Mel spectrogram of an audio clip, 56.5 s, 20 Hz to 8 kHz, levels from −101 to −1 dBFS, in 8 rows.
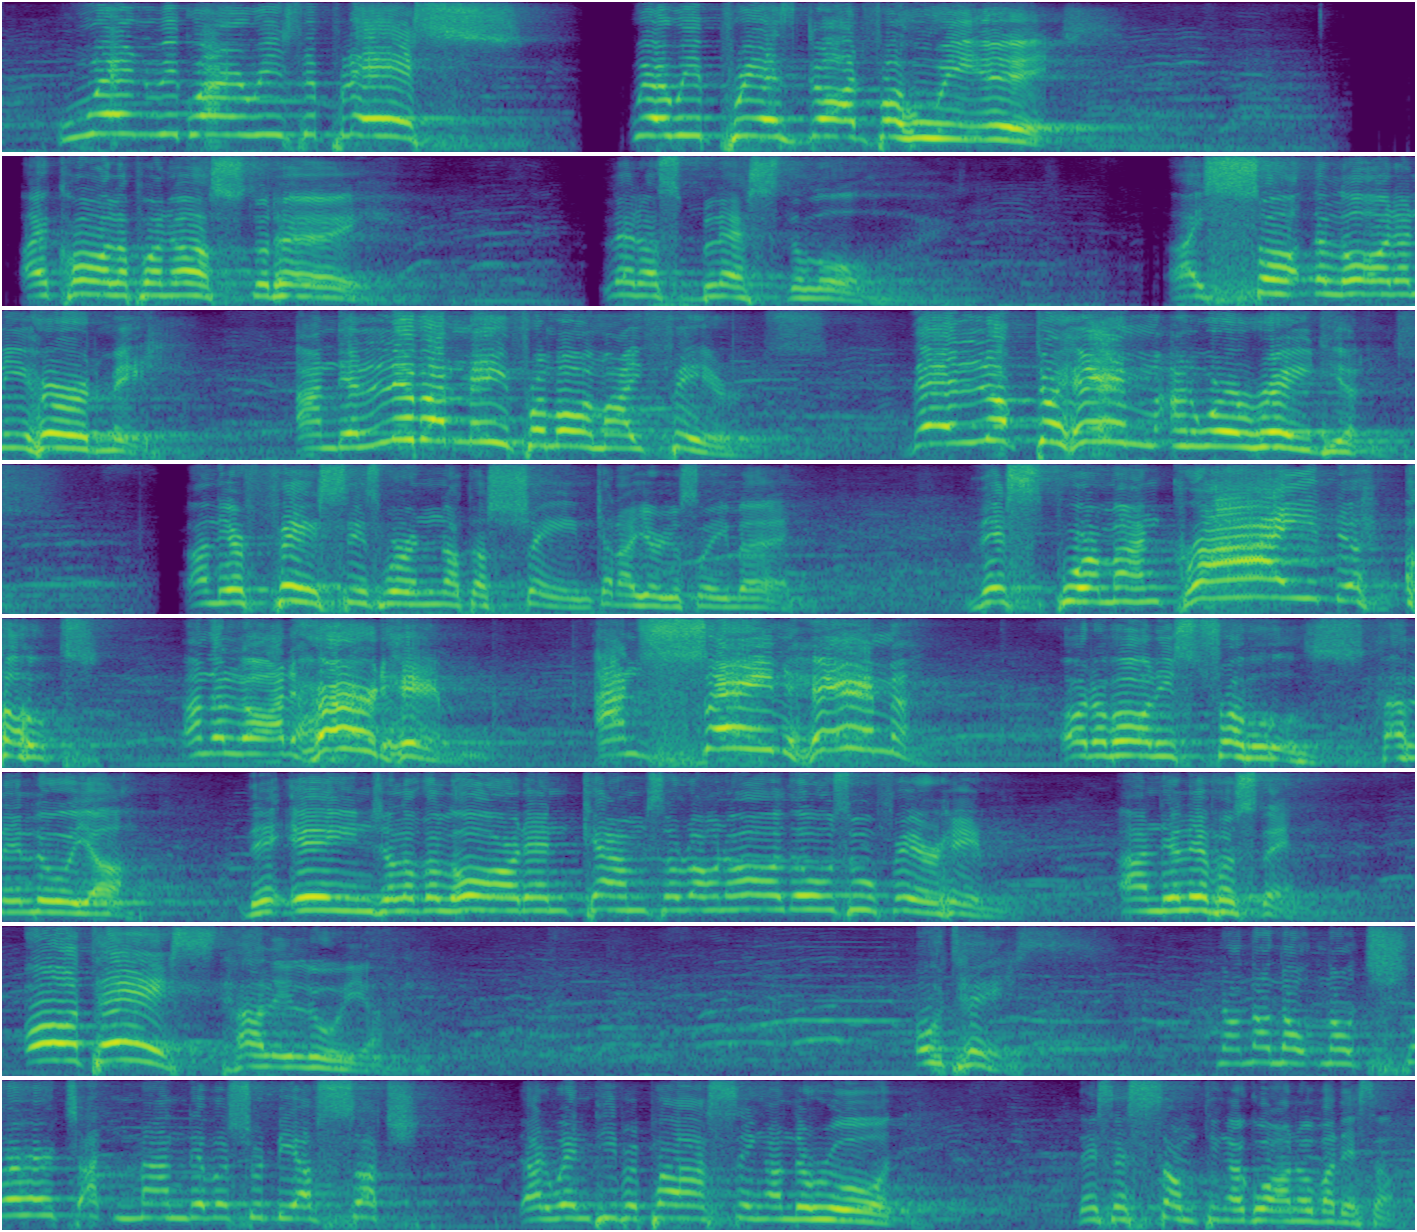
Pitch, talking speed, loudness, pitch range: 270 Hz, 135 wpm, -20 LUFS, 235-320 Hz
